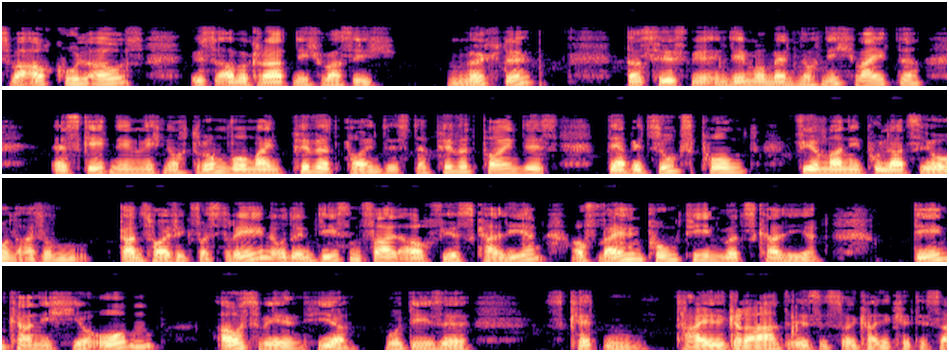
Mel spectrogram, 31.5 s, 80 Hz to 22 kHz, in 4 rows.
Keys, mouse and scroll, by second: 6.1 Escape.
